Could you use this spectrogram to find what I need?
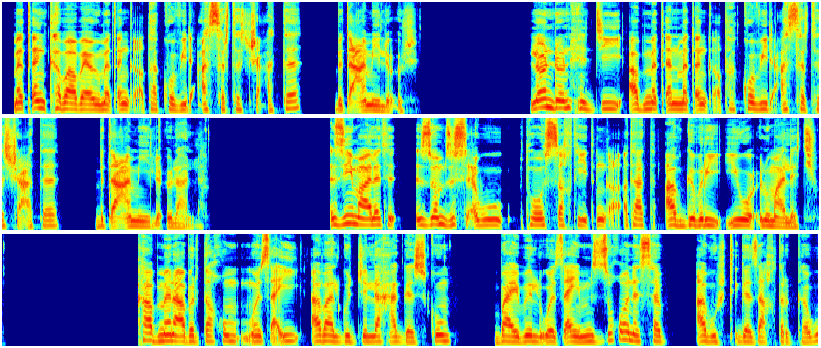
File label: TIGRINYA Covid London Alert Very High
